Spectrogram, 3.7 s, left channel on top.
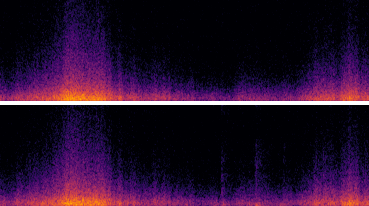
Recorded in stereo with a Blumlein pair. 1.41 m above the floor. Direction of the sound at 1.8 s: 50° right.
